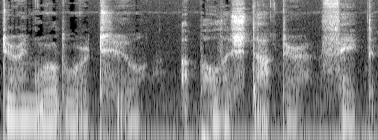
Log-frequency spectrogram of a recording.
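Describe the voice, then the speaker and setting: The speaker whispers softly at a fairly slow pace. Noticeable background noise can be heard. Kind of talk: ASMR random-facts bedtime narration. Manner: soft, whispered.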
